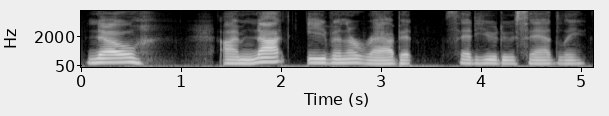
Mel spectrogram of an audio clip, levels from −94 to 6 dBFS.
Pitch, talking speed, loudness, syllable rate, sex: 150 Hz, 105 wpm, -17 LUFS, 3.6 syllables/s, female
